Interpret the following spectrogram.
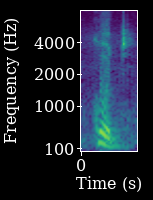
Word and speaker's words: could: people saying bulled and cooled but it is not okay the l here in this case is silent so what do you say you say would you say could i can help i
